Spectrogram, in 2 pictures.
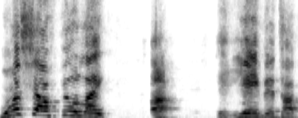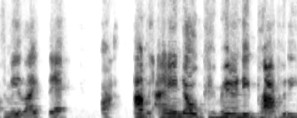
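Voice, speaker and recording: A high-pitched man's raised, projected voice, bright and sharp, with lively intonation and a fairly quick pace broken by long, frequent pauses. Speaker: talk show host. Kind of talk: casual panel debate. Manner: fast; loud.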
